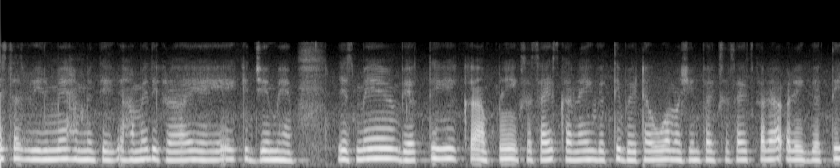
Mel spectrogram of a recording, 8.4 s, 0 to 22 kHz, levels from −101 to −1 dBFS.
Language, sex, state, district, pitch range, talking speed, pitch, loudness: Hindi, female, Uttar Pradesh, Hamirpur, 205-225 Hz, 250 wpm, 210 Hz, -16 LUFS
